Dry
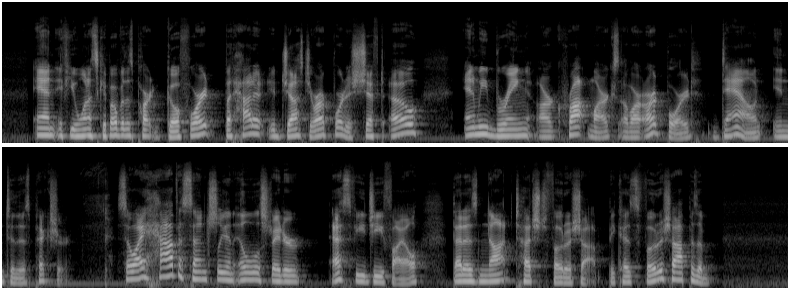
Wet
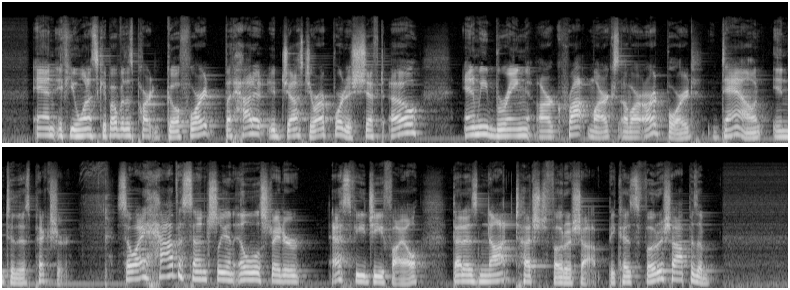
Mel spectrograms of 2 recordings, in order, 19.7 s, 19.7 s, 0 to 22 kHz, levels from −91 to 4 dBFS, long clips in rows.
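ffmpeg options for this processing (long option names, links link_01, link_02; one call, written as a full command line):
ffmpeg -i in.wav -filter_complex "[0:a]asettb=1/sr,asplit=3[link_01][link_02][link_03];[link_01]atrim=end=15.684[link_04];[link_02]atrim=start=15.68:end=17.09,asetpts=PTS-STARTPTS,afade=type=in:duration=0.004:curve=qsin,afade=type=out:start_time=1.406:duration=0.004:curve=qsin,bandreject=frequency=171.4:width_type=h:width=4,bandreject=frequency=342.8:width_type=h:width=4,bandreject=frequency=514.2:width_type=h:width=4,bandreject=frequency=685.6:width_type=h:width=4,bandreject=frequency=857:width_type=h:width=4,bandreject=frequency=1028.4:width_type=h:width=4,bandreject=frequency=1199.8:width_type=h:width=4,bandreject=frequency=1371.2:width_type=h:width=4,bandreject=frequency=1542.6:width_type=h:width=4,bandreject=frequency=1714:width_type=h:width=4,bandreject=frequency=1885.4:width_type=h:width=4,bandreject=frequency=2056.8:width_type=h:width=4,bandreject=frequency=2228.2:width_type=h:width=4,bandreject=frequency=2399.6:width_type=h:width=4,bandreject=frequency=2571:width_type=h:width=4,bandreject=frequency=2742.4:width_type=h:width=4,bandreject=frequency=2913.8:width_type=h:width=4,bandreject=frequency=3085.2:width_type=h:width=4,bandreject=frequency=3256.6:width_type=h:width=4,bandreject=frequency=3428:width_type=h:width=4,bandreject=frequency=3599.4:width_type=h:width=4,bandreject=frequency=3770.8:width_type=h:width=4,bandreject=frequency=3942.2:width_type=h:width=4,bandreject=frequency=4113.6:width_type=h:width=4,bandreject=frequency=4285:width_type=h:width=4,bandreject=frequency=4456.4:width_type=h:width=4,bandreject=frequency=4627.8:width_type=h:width=4,bandreject=frequency=4799.2:width_type=h:width=4,bandreject=frequency=4970.6:width_type=h:width=4,bandreject=frequency=5142:width_type=h:width=4[link_05];[link_03]atrim=start=17.086[link_06];[link_04][link_05]acrossfade=duration=0.004:curve1=hsin:curve2=qsin[link_07];[link_07][link_06]acrossfade=duration=0.004:curve1=qsin:curve2=hsin,aecho=1:1:3.4:0.39,bandreject=frequency=378.2:width_type=h:width=4,bandreject=frequency=756.4:width_type=h:width=4,bandreject=frequency=1134.6:width_type=h:width=4,bandreject=frequency=1512.8:width_type=h:width=4,bandreject=frequency=1891:width_type=h:width=4,bandreject=frequency=2269.2:width_type=h:width=4,bandreject=frequency=2647.4:width_type=h:width=4,bandreject=frequency=3025.6:width_type=h:width=4,bandreject=frequency=3403.8:width_type=h:width=4,bandreject=frequency=3782:width_type=h:width=4,bandreject=frequency=4160.2:width_type=h:width=4,bandreject=frequency=4538.4:width_type=h:width=4,bandreject=frequency=4916.6:width_type=h:width=4,bandreject=frequency=5294.8:width_type=h:width=4,bandreject=frequency=5673:width_type=h:width=4,bandreject=frequency=6051.2:width_type=h:width=4,bandreject=frequency=6429.4:width_type=h:width=4,alimiter=level_in=25.5dB:limit=-1dB:release=50:level=0:latency=1,volume=-4dB" out.wav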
